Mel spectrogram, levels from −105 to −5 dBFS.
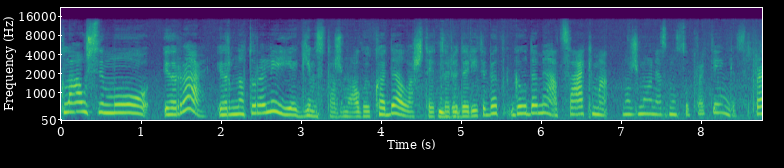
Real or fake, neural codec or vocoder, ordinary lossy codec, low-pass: fake; vocoder, 44.1 kHz, 128 mel bands, Pupu-Vocoder; AAC, 48 kbps; 14.4 kHz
